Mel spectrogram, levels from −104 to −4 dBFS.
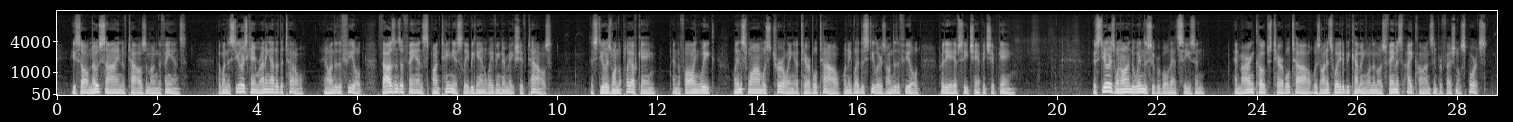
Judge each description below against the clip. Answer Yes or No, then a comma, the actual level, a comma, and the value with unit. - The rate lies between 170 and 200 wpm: Yes, average, 195 wpm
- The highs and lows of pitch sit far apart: No, average, 2.7 semitones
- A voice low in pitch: Yes, low, 115 Hz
